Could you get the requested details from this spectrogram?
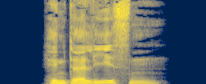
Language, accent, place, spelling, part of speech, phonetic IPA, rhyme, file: German, Germany, Berlin, hinterließen, verb, [ˌhɪntɐˈliːsn̩], -iːsn̩, De-hinterließen.ogg
- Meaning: inflection of hinterlassen: 1. first/third-person plural preterite 2. first/third-person plural subjunctive II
